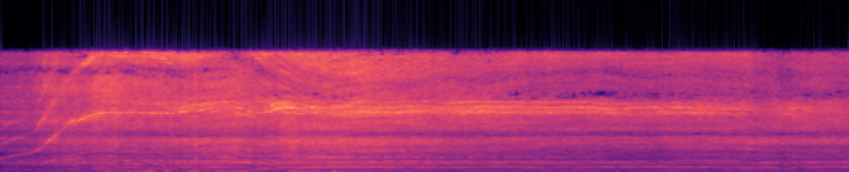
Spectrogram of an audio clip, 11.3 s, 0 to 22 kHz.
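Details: Blade 130x electric helicopter: spools up into a high whine with several steady tones that dip and shift, strange noise varying with main motor speed.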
